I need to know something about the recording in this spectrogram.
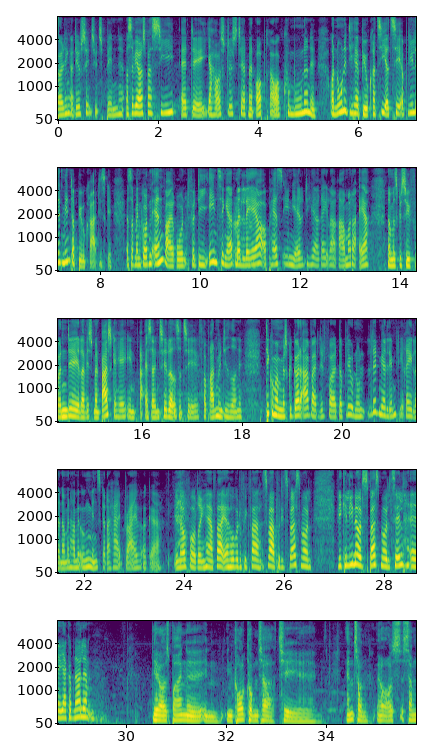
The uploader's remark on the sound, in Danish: Live fra Kulturmødet Mors 2023. Podcasten er krydret med livestemningen fra teltet og spørgsmål fra tilhørere.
